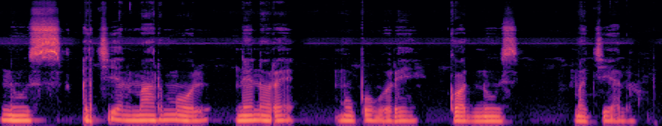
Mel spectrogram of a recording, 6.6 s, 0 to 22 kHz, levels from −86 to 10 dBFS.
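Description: At 0.86–0.92 s, just before "mar 'mole' nenore mopogore", and at 3.10–3.18 s, between "mar 'mole' nenore" and "mopogore kod nus", chunks are out of order: a 20 ms chunk plays two, then three chunks late. Unlike a dropout, nothing is missing; the sound briefly jumbles at the hard joins.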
